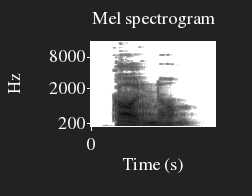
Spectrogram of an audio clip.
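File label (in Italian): "corno", dialettale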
